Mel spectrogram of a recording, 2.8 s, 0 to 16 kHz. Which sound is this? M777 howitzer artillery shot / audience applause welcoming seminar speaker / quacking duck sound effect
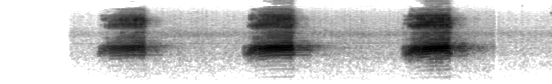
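quacking duck sound effect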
